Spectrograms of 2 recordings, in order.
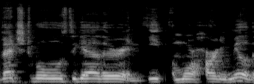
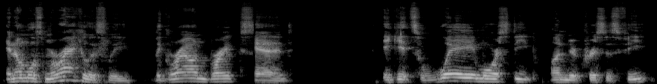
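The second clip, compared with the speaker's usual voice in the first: ordinary delivery, nothing marked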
